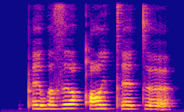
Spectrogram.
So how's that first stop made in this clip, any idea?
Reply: ejective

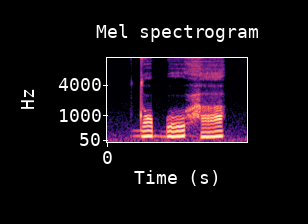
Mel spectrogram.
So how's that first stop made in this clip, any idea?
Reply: plain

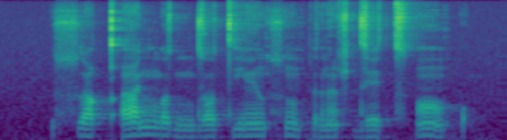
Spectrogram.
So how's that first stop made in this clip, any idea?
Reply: ejective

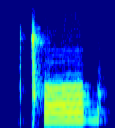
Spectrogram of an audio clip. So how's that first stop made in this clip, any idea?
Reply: click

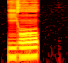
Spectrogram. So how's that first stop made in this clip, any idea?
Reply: plain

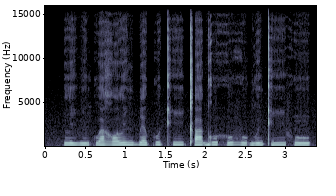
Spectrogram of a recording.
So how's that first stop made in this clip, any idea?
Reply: plain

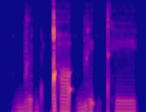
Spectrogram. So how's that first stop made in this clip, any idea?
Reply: plain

